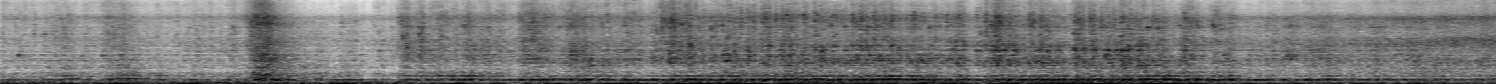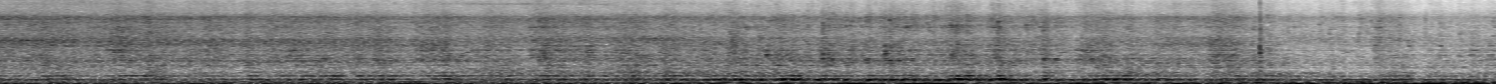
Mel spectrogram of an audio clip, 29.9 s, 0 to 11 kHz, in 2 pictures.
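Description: Jensen Interceptor's Chrysler V8 running at idle, a steady low rumble that rises somewhat for several seconds early on. There is a short sharp noise about two and a half seconds in.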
